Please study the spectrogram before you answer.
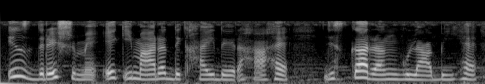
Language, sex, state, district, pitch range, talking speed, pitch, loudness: Hindi, female, Jharkhand, Palamu, 230-265 Hz, 160 wpm, 235 Hz, -20 LUFS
